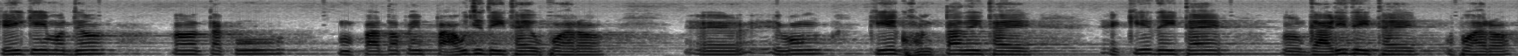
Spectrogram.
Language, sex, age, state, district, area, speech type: Odia, male, 30-45, Odisha, Puri, urban, spontaneous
